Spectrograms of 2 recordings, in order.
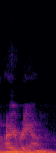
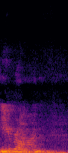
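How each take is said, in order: First: It sounds like the English words 'I ran'. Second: It does not sound like 'I ran'. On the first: The speaker calls it wrong. "It's not Iran" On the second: The speaker calls it right. "So it's Iran"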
